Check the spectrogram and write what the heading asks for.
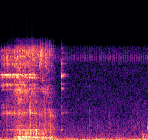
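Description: A person slurping a drink from a mug, one loud slurp of a little under a second near the start.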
